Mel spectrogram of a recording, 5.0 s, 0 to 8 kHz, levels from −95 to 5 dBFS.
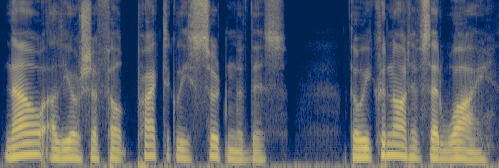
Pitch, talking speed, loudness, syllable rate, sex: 115 Hz, 170 wpm, -19 LUFS, 4.7 syllables/s, male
